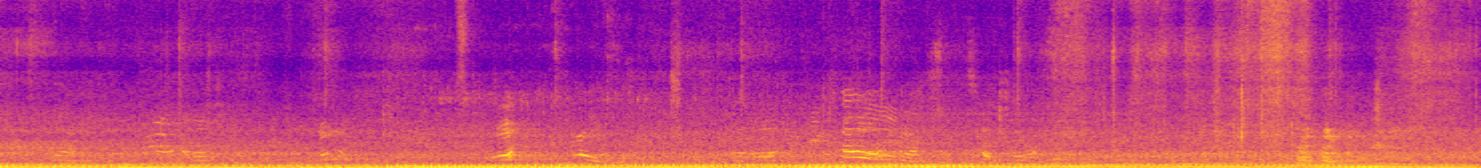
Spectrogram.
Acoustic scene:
residential area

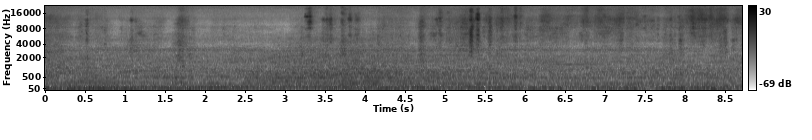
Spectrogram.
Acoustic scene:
car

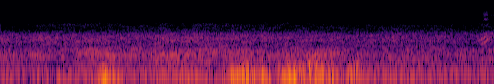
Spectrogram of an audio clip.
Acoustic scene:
park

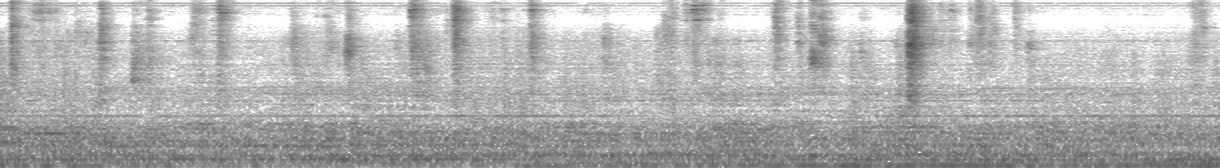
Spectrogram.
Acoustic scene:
elevator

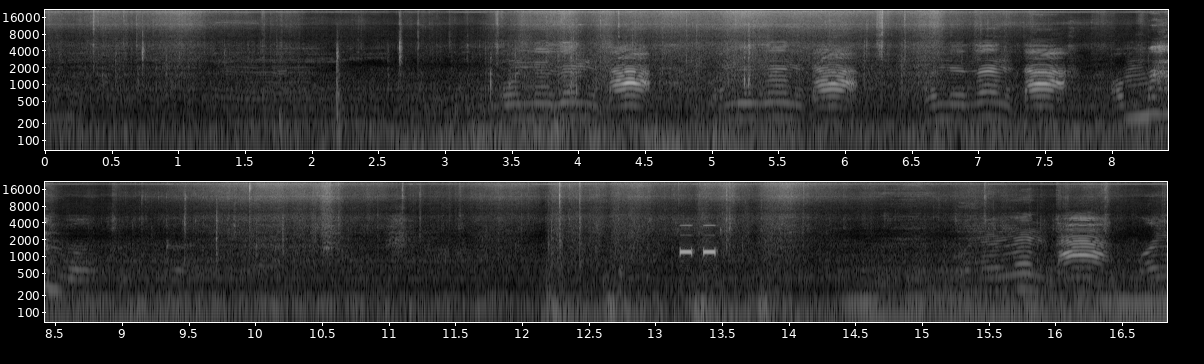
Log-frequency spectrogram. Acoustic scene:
car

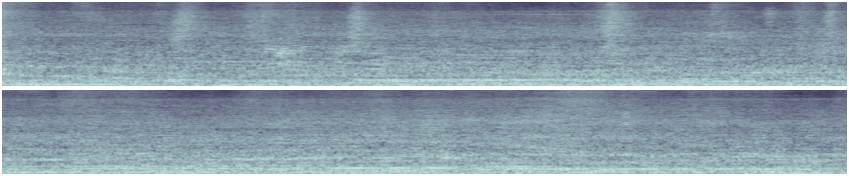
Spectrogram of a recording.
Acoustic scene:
bus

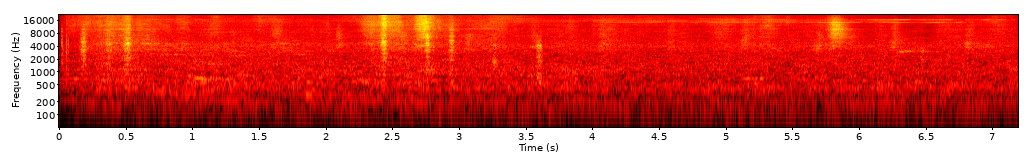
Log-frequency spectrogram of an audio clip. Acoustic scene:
subway station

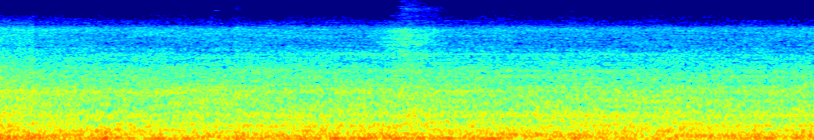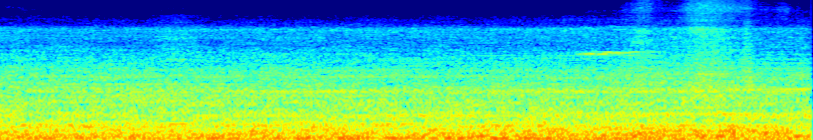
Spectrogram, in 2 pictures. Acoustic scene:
subway train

